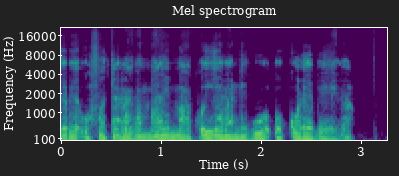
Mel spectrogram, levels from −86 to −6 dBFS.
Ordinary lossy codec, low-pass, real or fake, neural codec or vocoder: none; none; fake; codec, 44.1 kHz, 3.4 kbps, Pupu-Codec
